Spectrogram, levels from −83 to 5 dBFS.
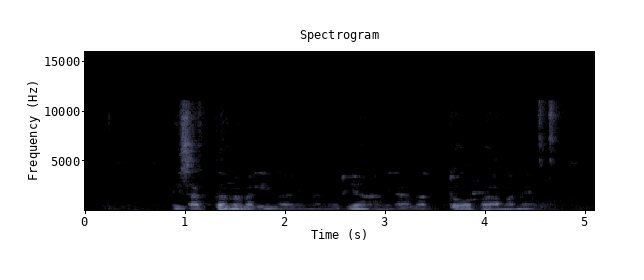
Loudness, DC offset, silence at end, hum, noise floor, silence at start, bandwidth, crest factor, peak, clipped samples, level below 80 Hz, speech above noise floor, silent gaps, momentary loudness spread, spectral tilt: -46 LUFS; under 0.1%; 0.35 s; none; -75 dBFS; 0.9 s; 11.5 kHz; 22 dB; -26 dBFS; under 0.1%; -78 dBFS; 29 dB; none; 15 LU; -5 dB/octave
